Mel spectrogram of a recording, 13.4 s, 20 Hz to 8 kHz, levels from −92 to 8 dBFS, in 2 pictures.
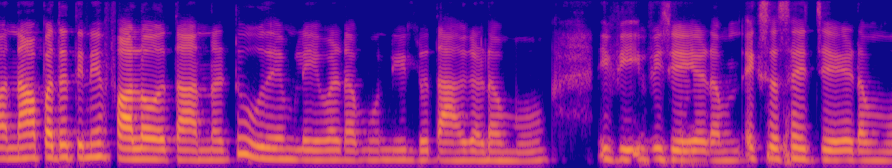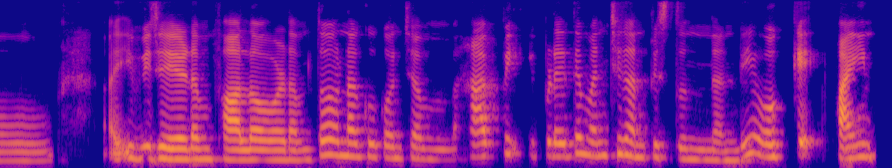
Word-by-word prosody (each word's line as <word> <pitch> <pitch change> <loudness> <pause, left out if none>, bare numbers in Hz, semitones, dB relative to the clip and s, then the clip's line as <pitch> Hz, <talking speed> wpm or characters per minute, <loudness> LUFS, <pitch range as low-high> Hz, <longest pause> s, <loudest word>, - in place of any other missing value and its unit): నా 205 - +8
పద్ధతినే 220 +1 +3
ఫాలో 185 -1 +8
అవుతా 180 0 +2
అన్నట్టు 170 +8 -4
ఉదయం 185 -2 +1
లేవడము, 170 0 -3
నీళ్లు 170 -1 -5
తాగడము 160 -1 -2 0.6
ఇవి 175 0 0
ఇవి 185 +1 -2
జేయడం 165 -1 +1 0.2
ఎక్సర్‌సైజ్ 190 -1 0
జేయడము, 160 -2 -1 0.9
ఇవి 205 0 -2
జేయడం 185 -1 +5
ఫాలో 175 0 +6
అవ్వడంతో 175 +7 -1 0.2
నాకు 230 0 -2
కొంచెం 200 -1 -5 0.4
హ్యాపీ. 230 +5 -1 0.2
ఇప్పుడైతే 235 +4 -1
మంచిగా 245 +1 -1
అనిపిస్తుందండి. 185 - -6 0.2
ఓకే. 485 - -1 0.2
ఫైన్. 220 +2 +3
180 Hz, 115 wpm, -23 LUFS, 170-215 Hz, 0.9 s, నా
